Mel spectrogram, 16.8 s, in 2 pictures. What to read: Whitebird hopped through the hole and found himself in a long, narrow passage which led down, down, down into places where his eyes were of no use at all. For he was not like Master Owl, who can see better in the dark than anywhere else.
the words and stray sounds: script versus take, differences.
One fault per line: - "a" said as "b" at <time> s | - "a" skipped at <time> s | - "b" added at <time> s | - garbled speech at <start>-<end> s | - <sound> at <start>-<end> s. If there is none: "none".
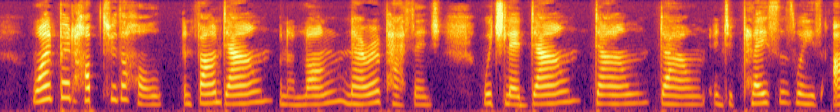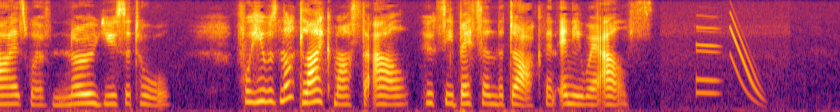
- "himself" said as "down" at 2.2 s
- "can" skipped at 12.7 s
- chirp at 15.4-16.1 s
